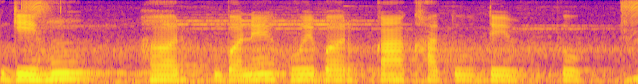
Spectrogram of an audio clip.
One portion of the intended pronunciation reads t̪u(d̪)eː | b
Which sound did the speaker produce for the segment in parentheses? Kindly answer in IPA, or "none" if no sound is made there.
d̪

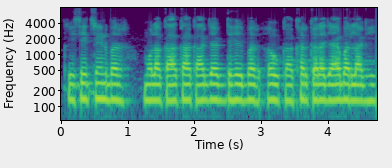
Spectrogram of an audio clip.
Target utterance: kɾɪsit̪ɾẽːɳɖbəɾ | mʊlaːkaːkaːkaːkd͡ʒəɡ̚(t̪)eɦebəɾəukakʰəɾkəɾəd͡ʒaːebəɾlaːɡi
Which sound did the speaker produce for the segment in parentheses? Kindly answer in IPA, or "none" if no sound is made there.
d̪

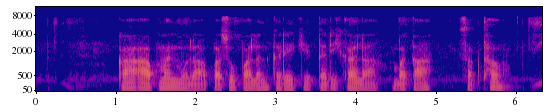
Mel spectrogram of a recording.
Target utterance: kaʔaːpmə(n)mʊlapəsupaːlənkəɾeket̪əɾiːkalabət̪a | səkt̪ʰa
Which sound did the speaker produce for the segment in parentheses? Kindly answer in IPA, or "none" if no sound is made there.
n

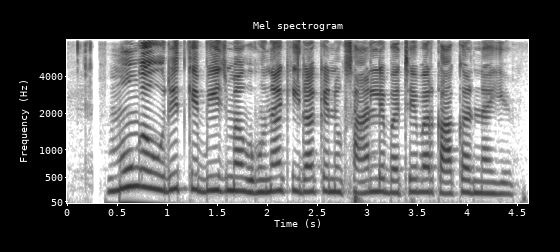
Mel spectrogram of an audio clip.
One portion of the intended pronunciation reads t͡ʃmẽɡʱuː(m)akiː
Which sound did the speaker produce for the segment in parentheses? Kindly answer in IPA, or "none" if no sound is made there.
n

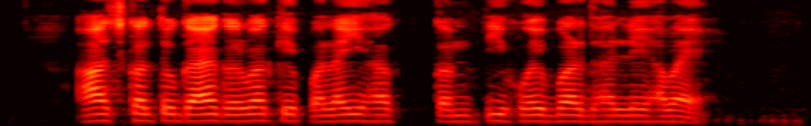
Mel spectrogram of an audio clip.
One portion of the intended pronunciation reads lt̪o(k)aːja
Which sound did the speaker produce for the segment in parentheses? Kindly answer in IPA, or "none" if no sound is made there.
ɡ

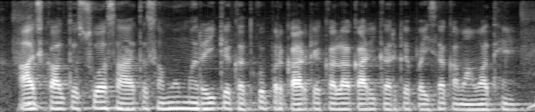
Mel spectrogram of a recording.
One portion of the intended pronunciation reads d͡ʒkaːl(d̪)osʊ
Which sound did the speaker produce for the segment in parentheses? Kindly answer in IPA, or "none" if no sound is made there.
t̪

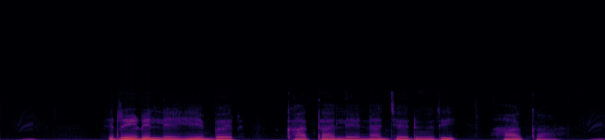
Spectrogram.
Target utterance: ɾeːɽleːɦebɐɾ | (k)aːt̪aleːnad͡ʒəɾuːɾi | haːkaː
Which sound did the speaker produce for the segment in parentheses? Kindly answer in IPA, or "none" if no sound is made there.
kʰ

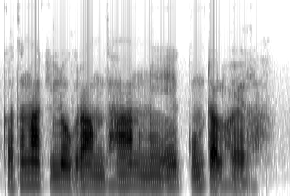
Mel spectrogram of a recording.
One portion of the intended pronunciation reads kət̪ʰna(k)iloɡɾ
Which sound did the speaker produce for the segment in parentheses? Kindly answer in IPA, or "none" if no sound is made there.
k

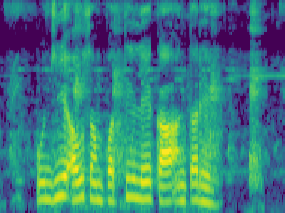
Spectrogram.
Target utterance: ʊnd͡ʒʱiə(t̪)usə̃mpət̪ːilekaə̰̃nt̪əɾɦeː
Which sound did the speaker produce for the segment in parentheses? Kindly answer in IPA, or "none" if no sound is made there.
none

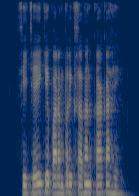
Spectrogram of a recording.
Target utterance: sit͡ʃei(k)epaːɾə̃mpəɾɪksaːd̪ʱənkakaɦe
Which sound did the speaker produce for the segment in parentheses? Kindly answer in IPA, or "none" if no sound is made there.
k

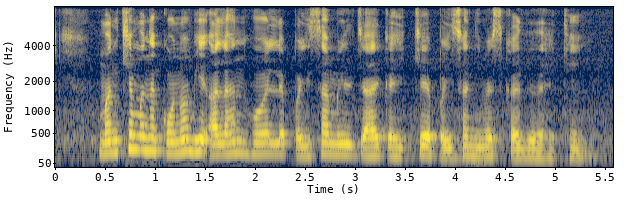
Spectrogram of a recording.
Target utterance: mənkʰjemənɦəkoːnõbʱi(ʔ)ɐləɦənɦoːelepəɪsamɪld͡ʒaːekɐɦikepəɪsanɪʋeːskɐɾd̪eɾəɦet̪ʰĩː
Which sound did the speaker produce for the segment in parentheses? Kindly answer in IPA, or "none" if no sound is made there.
ʔ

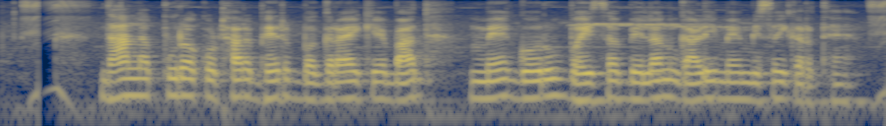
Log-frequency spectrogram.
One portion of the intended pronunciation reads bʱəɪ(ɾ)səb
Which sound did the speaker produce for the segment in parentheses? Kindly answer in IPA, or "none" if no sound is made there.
none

